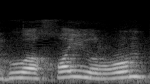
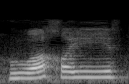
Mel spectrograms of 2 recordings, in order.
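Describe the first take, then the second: First: ہوا خیرون with a full, rounded "roon"; ہوا خیرون recited joined, the ر full-mouthed; heavy joined را. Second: ہوا خیر slow, ending on a thin ر; ہوا خیر recited with the final ر thinned; light را at pause. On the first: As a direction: carry خیرون through with a thick ر. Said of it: "آپ نے را مفخم ہی رکھنی ہے". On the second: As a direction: stop on a light ر in خیر after a heavy خ. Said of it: "را باریک ہو جائے گی وقف کی صورت میں". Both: Shown as a demonstration.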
